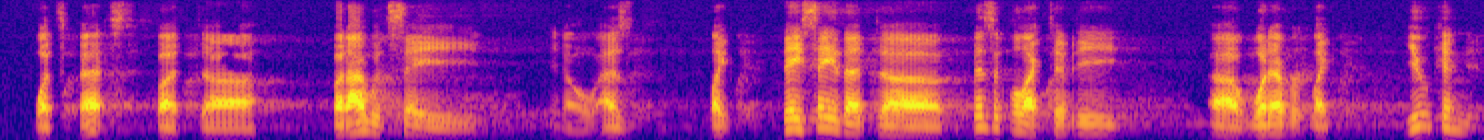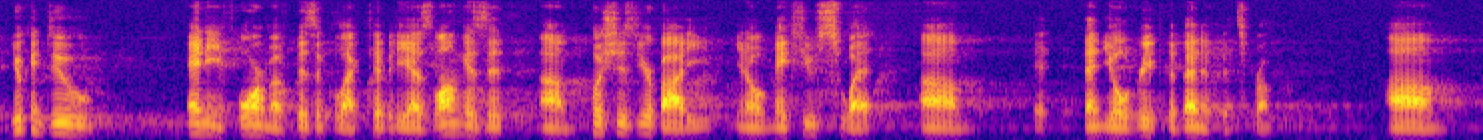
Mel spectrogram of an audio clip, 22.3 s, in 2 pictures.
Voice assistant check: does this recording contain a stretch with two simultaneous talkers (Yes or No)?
No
